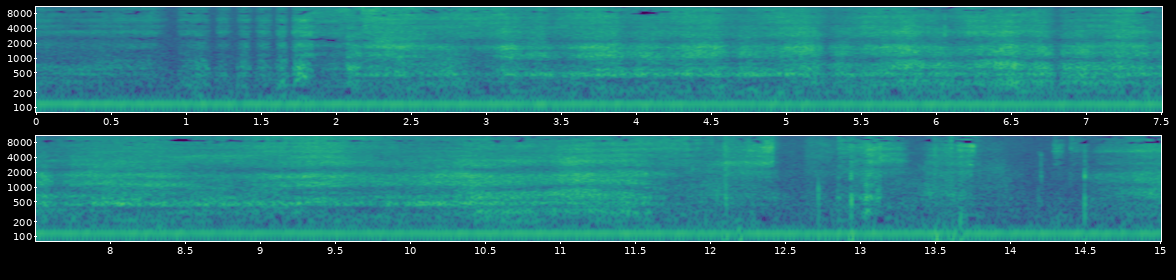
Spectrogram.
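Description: A fingertip traces and scratches across the matte card front cover of a cream paperback copy of Alice's Adventures in Wonderland, making a soft, steady, breathy rubbing hiss over a constant low hum. Near the end the book is turned to its back cover, bringing a few sharper rustling scrapes.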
